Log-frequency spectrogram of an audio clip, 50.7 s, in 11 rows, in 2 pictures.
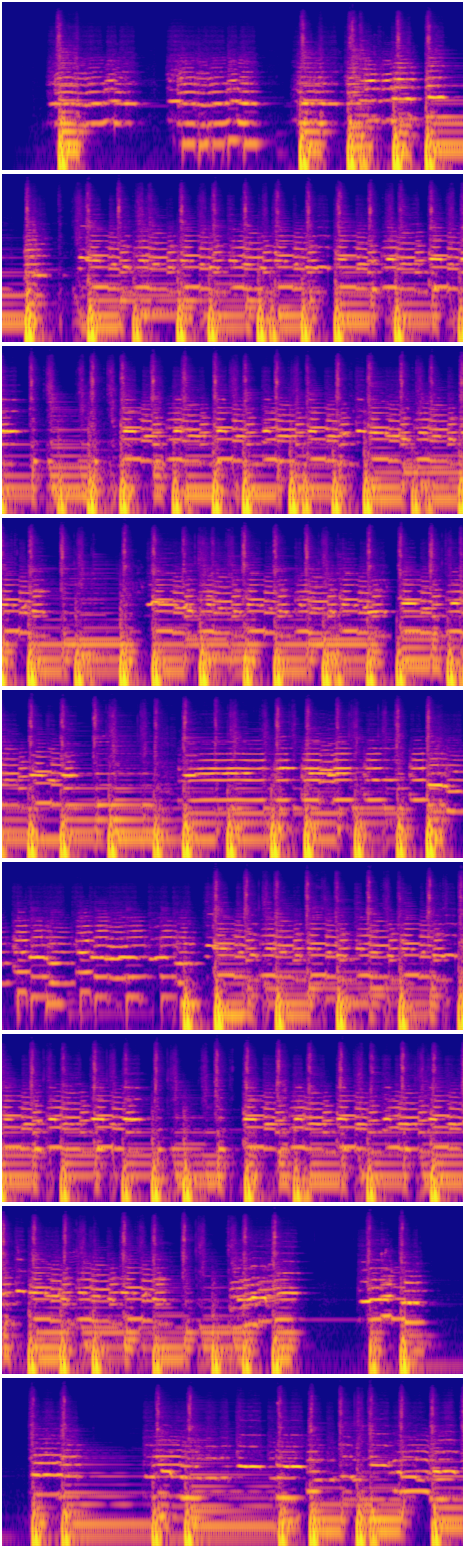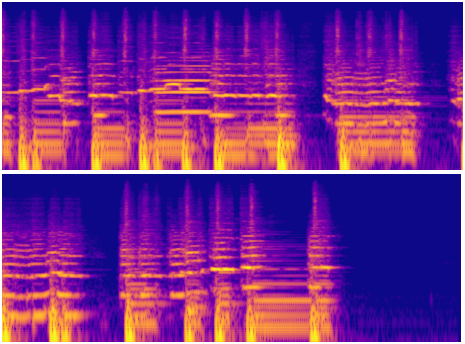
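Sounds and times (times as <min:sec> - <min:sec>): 
dixieland trio playing: 0:00.5 - 0:09.6, 0:10.3 - 0:35.3, 0:35.9 - 0:36.5, 0:37.2 - 0:49.5.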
